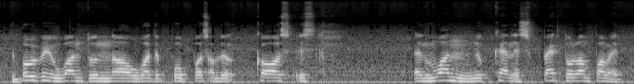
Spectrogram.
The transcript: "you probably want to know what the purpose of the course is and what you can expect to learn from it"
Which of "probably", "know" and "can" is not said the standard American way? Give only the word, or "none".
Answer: probably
